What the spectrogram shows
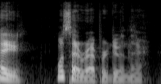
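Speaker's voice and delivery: low, stern voice. Quoting the stern Caddyshack caddy manager: stern Brian Doyle Murray caddy manager. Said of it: "kinda stern with them".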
